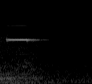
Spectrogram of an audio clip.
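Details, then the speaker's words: New hospital bed's built-in scale weighing weights placed to simulate a patient during a staff in-service: a single short high-pitched beep signalling the weight reading is complete, then quiet room. "it does so you will hear a single beep you now see the patient's weight i will push save"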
